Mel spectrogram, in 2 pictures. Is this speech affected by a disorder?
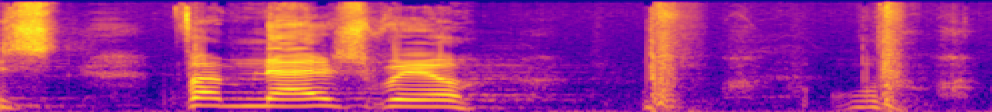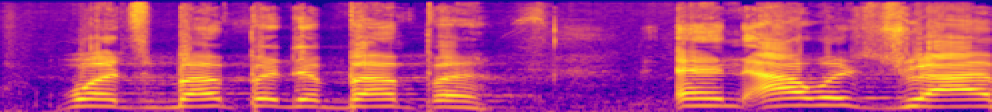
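Yes: cerebral palsy; born premature.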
